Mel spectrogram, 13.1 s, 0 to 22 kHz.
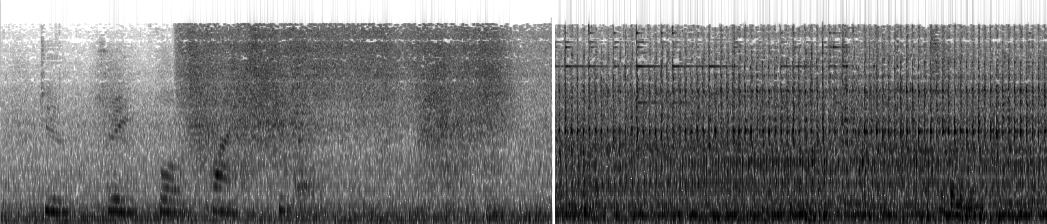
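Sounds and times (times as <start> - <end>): sewing machine stitching: 7.0 - 13.0.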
